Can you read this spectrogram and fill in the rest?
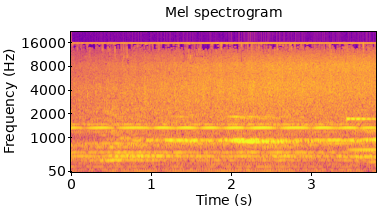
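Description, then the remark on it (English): Whale song: long, sustained tonal calls that hold and slowly waver over a steady low rumble, continuous and moderately loud, with no voices. “At the moment, you tend to say, well, I'm going to just play waterfalls and whales and the like.”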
